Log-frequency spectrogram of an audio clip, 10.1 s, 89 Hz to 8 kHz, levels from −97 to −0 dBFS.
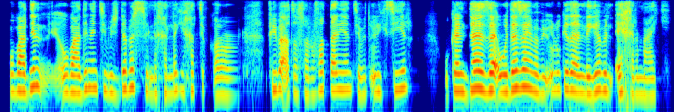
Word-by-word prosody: وبعدين 215 +5 +2 0.2
وبعدين 200 +4 0
أنتِ 235 -2 -4
مش 195 -4 -7
ده 230 - +1
بس 240 -2 -2
اللي 180 -2 -10
خلاكِ 195 +3 -8
خدتِ 210 +1 -6
القرار، 170 0 -9 0.4
في 220 - -3
بقى 230 - +3
تصرفات 190 +4 -6
تانية 220 0 +1
أنتِ 220 -3 -8
بتقولي 185 +3 -9
كتير، 235 +5 -5 0.4
وكان 210 -3 +2
ده 230 +2 +8
ز 215 0 +3
وده 215 +2 +6
زي 240 -1 +4
ما 205 - -2
بيقولوا 215 +3 -7
كده 220 -2 +2
اللي 185 -1 0
جاب 215 +2 -1
الآخر 185 -3 0
معاكِ. 170 -1 -9
210 Hz, 170 wpm, -24 LUFS, 185-220 Hz, 0.4 s, ده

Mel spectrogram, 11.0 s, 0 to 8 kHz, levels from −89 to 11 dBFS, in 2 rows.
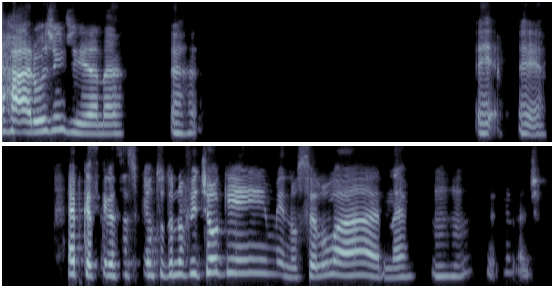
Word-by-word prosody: raro 230 -1 +8
hoje 255 +2 +1
em 280 - -4
dia, 200 -4 0
né. 195 0 -2 0.5
Aham 210 0 -6 2.8
É, - - -3 0.2
é. 190 -2 -6 0.7
É 275 - +8
porque 275 - +4
as 230 - -2
crianças 245 +1 -2
ficam 255 0 -5
tudo 260 0 -5
no 265 0 -2
videogame, 290 -1 +1
no 200 -2 -10
celular, 245 +1 +1
né. 200 +2 -6 0.3
Uhum, 225 +4 -13 0.2
é - - -20
verdade. 310 +2 -13
245 Hz, 120 wpm, -21 LUFS, 215-275 Hz, 2.8 s, raro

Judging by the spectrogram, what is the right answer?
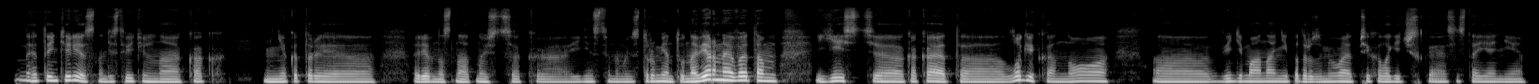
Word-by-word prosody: Это 185 -4 +1
интересно 175 -6 +3
действительно, 125 -2 -1
как 125 0 -7 0.4
некоторые 125 -2 0 0.3
ревностно 125 -1 0
относятся 120 +1 -4
к, 125 - -26
э, 120 -1 -5
единственному 125 0 -4
инструменту. 135 0 0
Наверное, 195 +9 +8
в - - +1
этом 175 -5 +5 0.4
есть, 150 +3 -1
э, 130 -2 +2
какая-то 125 -2 0
логика, 155 +1 0
но, 140 +2 -1 0.4
э, 125 -2 -1
видимо, 135 +1 -1
она 135 +1 0
не 130 0 -1
подразумевает 130 0 -1
психологическое 130 -1 -4
состояние, 125 -2 -4
130 Hz, 100 wpm, -20 LUFS, 125-140 Hz, 0.4 s, Наверное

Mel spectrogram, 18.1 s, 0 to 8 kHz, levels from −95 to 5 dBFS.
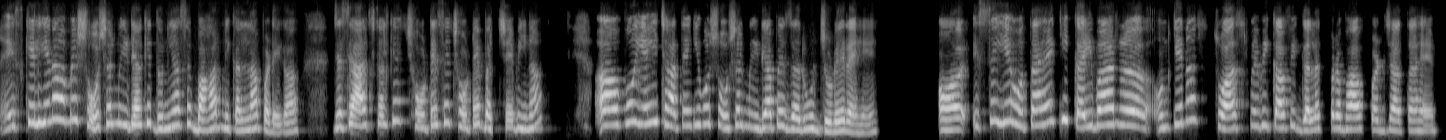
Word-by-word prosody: इसके 300 +6 -4
लिए 380 +2 +3
ना 465 - +3
हमें 450 +1 -1
सोशल 330 +7 +1
मीडिया 345 -1 +2
की 380 +2 -1
दुनिया 270 +6 +1
से 350 +3 -4
बाहर 255 +6 +2
निकलना 250 -1 0
पड़ेगा। 195 +1 -1 0.5
जैसे 290 0 0
आजकल 320 +2 +2
के 425 - -4
छोटे 300 0 -3
से 390 +2 -5
छोटे 290 - -2
बच्चे 260 - -3
भी 260 -2 -2
ना 270 0 -2 0.7
अ, - - +2 0.3
वो 400 +1 0
यही 380 +2 0
चाहते 320 -3 +2
हैं 320 - -4
कि 345 - -3
वो 365 +1 -3
सोशल 330 -2 -2
मीडिया 285 -1 0
पे 320 -1 0
ज़रूर 250 +1 +1
जुड़े 205 +1 +3
रहें, 180 -1 -3 0.8
और 235 +1 +4
इससे 310 +8 -7
ये 405 - 0
होता 330 -4 -1
है 370 +4 0
कि 445 +1 +1
कई 290 +1 +1
बार 335 +3 +4 0.5
उनके 285 +6 -4
ना, 440 +3 -3 0.3
स्वास्थ्य 265 -1 +2
पे 320 -1 -7
भी 325 0 -5
काफ़ी 280 +3 0
गलत 250 +4 +1
प्रभाव 250 -2 +2
पड़ 230 -1 -4
जाता 220 0 -2
है। 110 0 -4
290 Hz, 175 wpm, -22 LUFS, 250-345 Hz, 0.8 s, और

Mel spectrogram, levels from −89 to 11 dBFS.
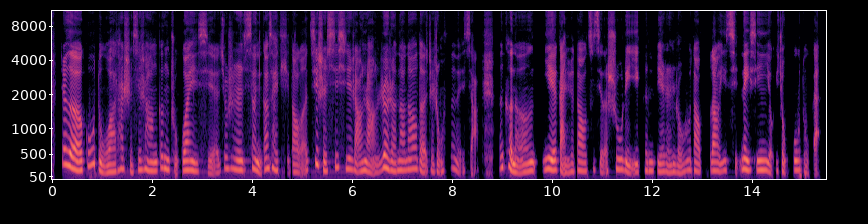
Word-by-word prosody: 这 300 -2 +2
个 200 -8 +8
孤 270 +11 -1
独 150 -7 +1
啊， 150 +1 +1
它 205 +4 -2
实 155 - -3
际 190 +6 -4
上 175 -4 +1
更 215 +1 0
主 190 - -8
观 185 0 +2
一 165 - +2
些。 135 -5 -6
就 220 +6 -5
是 195 -4 +1
像 185 +1 0
你 - - +2
刚 210 +2 -1
才 215 -6 0
提 170 -2 -13
到 150 -1 -4
了， 175 +6 -6
即 245 - +1
使 175 - +1
熙 170 +8 -3
熙 215 -4 -1
攘 165 +1 0
攘 150 -6 0
热 225 +11 +3
热 175 -3 0
闹 180 +1 0
闹 200 +3 0
的 180 -8 -2
这 160 - -8
种 165 +3 -5
氛 220 -3 -9
围 175 - -9
下， - - -10 0.4
很 235 +3 -3
可 235 -7 +4
能 150 +4 +2
你 195 +3 -2
也 190 -2 +8
感 135 -7 0
觉 155 - -4
到 165 +1 -1
自 185 - -10
己 175 - -5
的 175 - -7
疏 200 +3 0
离 150 -4 -1
跟 170 -1 -2
别 160 -2 -3
人 150 -1 -3
融 135 0 -5
入 185 +2 -4
到 170 -3 -1
不 170 - -15
到 175 -1 +2
一 170 +3 -3
起， 180 -1 -4
内 200 -1 +6
心 185 0 +2
有 160 -5 -1
一 - - -8
种 170 0 -4
孤 185 0 +1
独 - - -10
感。 - - -5
180 Hz, 270 characters per minute, -24 LUFS, 160-195 Hz, 0.4 s, 个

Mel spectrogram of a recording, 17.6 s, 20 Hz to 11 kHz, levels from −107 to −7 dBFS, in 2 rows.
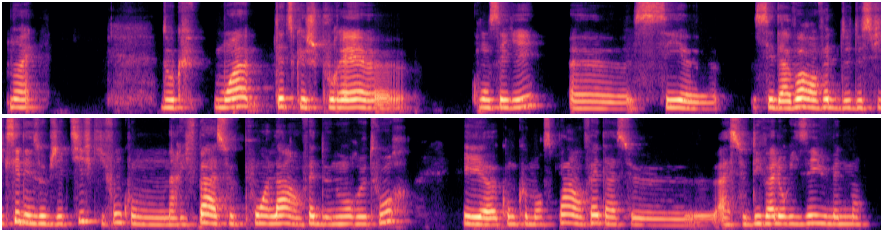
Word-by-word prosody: Mouais. 230 -1 -3 1.2
Donc 225 0 -3
moi, 240 +3 +4 0.2
peut-être 250 -1 +5
ce 250 - -5
que 240 - +1
je 230 0 -2
pourrais, 225 0 +6
heu, 480 - -4 0.7
conseiller, 230 +5 0 0.3
heu, 200 -2 -5
c'est, 225 -1 +2
heu, 190 -2 -6 0.3
c'est 230 0 0
d'avoir, 225 +3 +7
en 220 - +2
fait, 230 0 +2
de 215 0 -3
de 220 0 -5
se 220 0 -4
fixer 225 +5 -2
des 235 -4 +2
objectifs 220 +6 -2
qui 290 -6 -15
font 255 +4 -4
qu'on 200 -5 -5
n'arrive 200 0 -8
pas 250 +1 +5
à 225 - +4
ce 225 0 -3
point-là, 230 +1 +2
en 200 - -8
fait, 225 +3 +2
de 210 -2 -6
non-retour 215 +7 -3 0.5
et 210 -2 +7
heu, 195 0 +5
qu'on 215 +3 -5
commence 205 -2 -8
pas, 245 +3 -1
en 215 -2 -2
fait, 240 +2 +1
à 205 -1 -3
se 190 - -8
à - - -5
se 200 +2 -2
dévaloriser 220 +1 +1
humainement. 215 -2 -5
220 Hz, 165 wpm, -23 LUFS, 210-230 Hz, 1.2 s, d'avoir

